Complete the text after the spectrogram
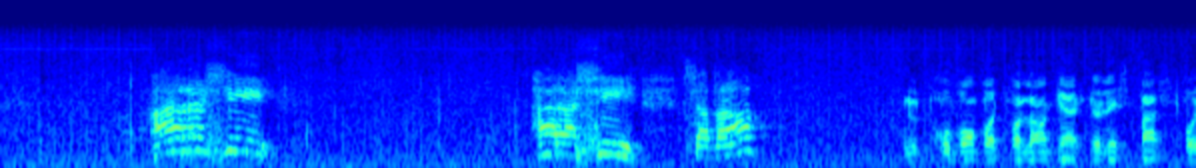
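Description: A man speaks loudly and urgently.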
